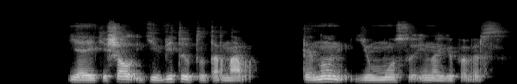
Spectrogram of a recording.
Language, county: Lithuanian, Vilnius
